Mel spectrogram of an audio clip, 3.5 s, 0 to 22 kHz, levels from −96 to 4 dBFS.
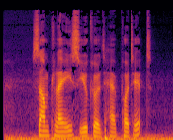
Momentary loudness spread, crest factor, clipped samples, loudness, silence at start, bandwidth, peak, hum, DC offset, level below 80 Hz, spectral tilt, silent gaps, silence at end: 17 LU; 18 dB; under 0.1%; -18 LUFS; 0.1 s; 16.5 kHz; 0 dBFS; none; under 0.1%; -28 dBFS; -4.5 dB/octave; none; 0 s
